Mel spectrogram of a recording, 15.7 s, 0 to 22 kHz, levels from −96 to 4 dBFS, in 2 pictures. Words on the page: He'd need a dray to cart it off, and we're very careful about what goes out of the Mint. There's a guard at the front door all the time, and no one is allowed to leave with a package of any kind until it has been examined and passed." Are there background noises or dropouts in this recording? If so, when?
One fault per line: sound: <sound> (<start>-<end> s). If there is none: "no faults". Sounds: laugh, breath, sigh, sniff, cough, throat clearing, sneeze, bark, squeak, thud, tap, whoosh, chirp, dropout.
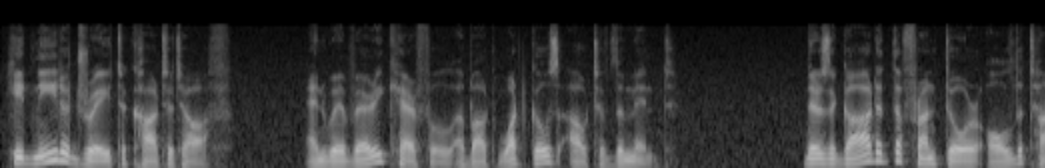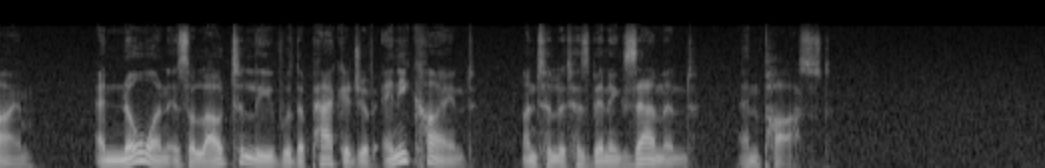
no faults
